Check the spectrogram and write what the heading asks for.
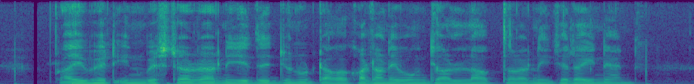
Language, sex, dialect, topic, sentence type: Bengali, male, Standard Colloquial, banking, statement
